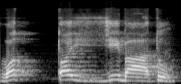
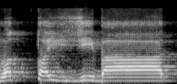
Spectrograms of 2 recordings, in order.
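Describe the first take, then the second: First: The word ends with a short u vowel. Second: The word ends on a bare t consonant. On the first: The reading continues into the next word. "मिला के पढ़ेंगे तो तू" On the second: The reader stops after this word. "अगर यहाँ रुकेंगे तो वत्तय्यिबात"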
